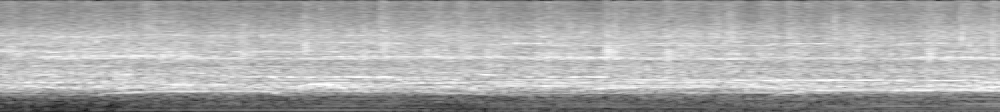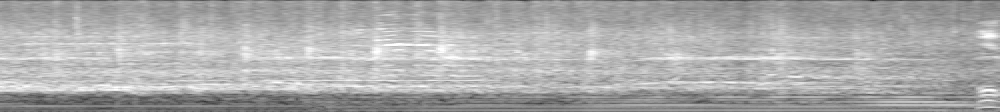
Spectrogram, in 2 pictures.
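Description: A congregation cheering and clapping, many voices calling out at once, with sustained keyboard chords coming in underneath about halfway through.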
